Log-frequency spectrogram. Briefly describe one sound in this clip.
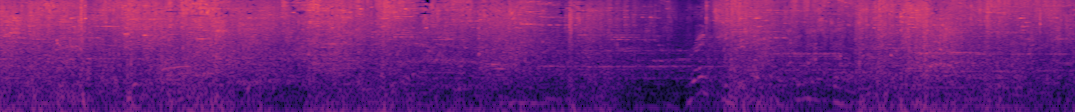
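Fantasy battle sound effects of spells and blows clash in quick bursts.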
